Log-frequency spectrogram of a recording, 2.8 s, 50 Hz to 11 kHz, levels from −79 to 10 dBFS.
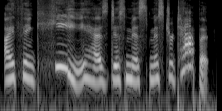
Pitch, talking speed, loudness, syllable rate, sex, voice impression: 255 Hz, 150 wpm, -19 LUFS, 3.9 syllables/s, female, very feminine, very adult-like, slightly clear, slightly intellectual, slightly elegant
